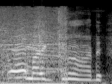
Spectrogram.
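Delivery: high, loud startled yell; real fright, yell it out; shocked scream. Real, not acted. Horror game jump scare reaction.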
